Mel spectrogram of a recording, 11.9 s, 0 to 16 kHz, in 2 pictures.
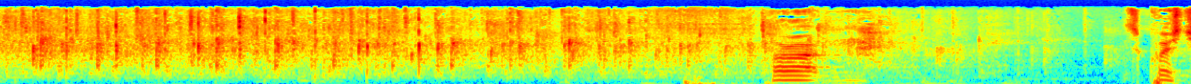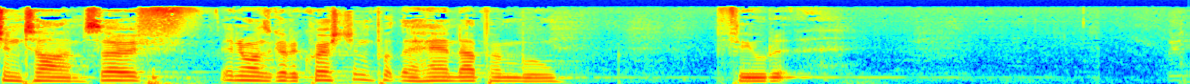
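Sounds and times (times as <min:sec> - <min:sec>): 
audience clapping: 0:00.0 - 0:06.4
speech: 0:03.9 - 0:04.2, 0:05.8 - 0:08.9, 0:09.6 - 0:10.0.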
